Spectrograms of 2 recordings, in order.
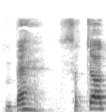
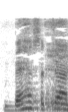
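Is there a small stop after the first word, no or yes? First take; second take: yes; no. First: A small stop follows the first word. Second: The two words run together without a stop. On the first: The speaker calls it right. "ਬਹਿ ਪਦ ਤੇ ਯਮਕ ਲਾ ਕੇ ਉਚਾਰਨ ਕਰਨਾ" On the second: The speaker calls it wrong. "ਬਹਿ ਸੱਚਾ ਨਹੀਂ ਕਹਿਣਾ"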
